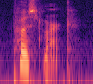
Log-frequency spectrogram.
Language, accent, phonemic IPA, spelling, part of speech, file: English, US, /ˈpoʊstˌmɑɹk/, postmark, noun / verb, En-us-postmark.ogg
